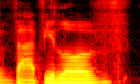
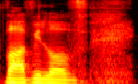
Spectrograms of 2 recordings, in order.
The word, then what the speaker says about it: Vavilov: So there's a place called the Vavilov, I had to say it like a Russian, Vavilov Institute in Russia that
